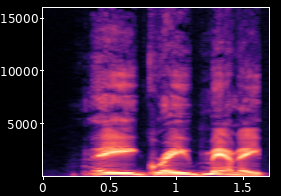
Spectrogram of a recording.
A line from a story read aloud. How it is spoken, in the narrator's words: he grunted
